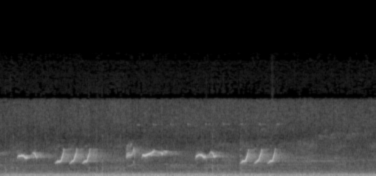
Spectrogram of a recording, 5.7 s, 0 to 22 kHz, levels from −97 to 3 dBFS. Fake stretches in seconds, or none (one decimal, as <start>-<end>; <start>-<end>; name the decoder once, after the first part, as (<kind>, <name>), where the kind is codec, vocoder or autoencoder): none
